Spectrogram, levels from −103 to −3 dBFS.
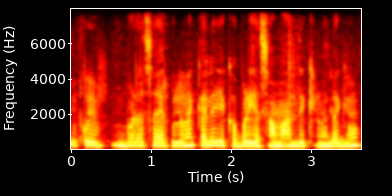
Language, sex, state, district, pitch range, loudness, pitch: Garhwali, female, Uttarakhand, Uttarkashi, 210-225 Hz, -14 LUFS, 215 Hz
